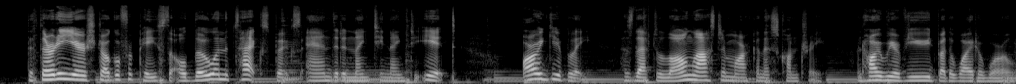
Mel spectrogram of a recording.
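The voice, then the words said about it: Northern Irish accent. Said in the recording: “a Northern Irish accent ... my vowel sounds”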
